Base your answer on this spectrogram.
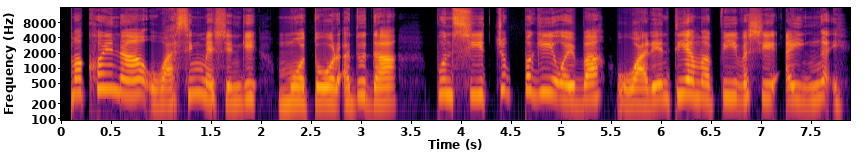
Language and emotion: Manipuri, surprised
